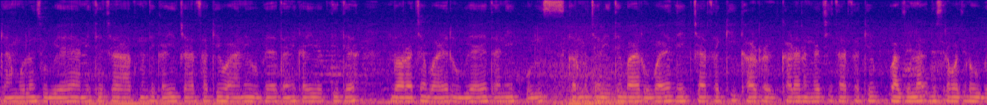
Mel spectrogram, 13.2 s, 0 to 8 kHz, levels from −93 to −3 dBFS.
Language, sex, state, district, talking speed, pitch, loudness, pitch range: Marathi, male, Maharashtra, Pune, 175 wpm, 115 Hz, -39 LUFS, 115-120 Hz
